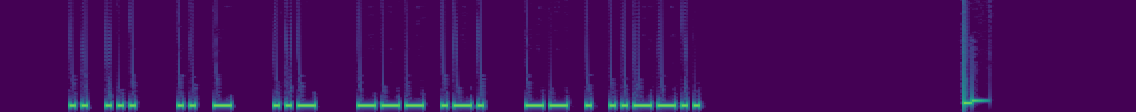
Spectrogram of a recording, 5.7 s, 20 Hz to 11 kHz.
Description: Morse code, heard as a keyed tone, about 40 wpm, 700 Hz. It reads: IS IT U OR ME?
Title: Sentences from Top 200 Words and Abbreviations 40wpm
